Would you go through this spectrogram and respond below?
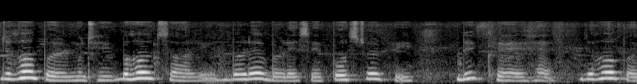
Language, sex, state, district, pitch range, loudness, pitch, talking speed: Hindi, female, Himachal Pradesh, Shimla, 180-255 Hz, -17 LUFS, 215 Hz, 140 wpm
